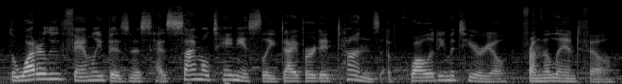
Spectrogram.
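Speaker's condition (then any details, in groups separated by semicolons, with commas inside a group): No condition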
